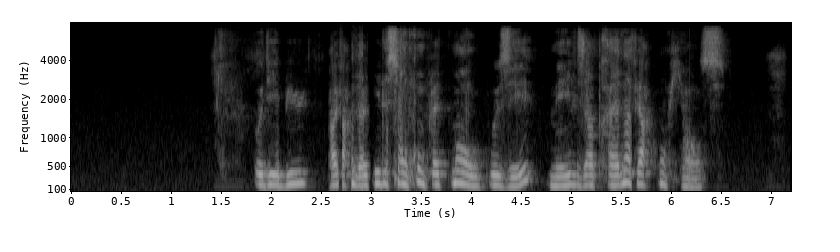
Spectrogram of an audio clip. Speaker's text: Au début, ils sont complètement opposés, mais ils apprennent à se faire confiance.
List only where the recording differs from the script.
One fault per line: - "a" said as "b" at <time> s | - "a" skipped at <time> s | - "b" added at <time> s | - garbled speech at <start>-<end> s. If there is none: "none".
- garbled speech at 2.6-3.0 s
- "se" skipped at 5.6 s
